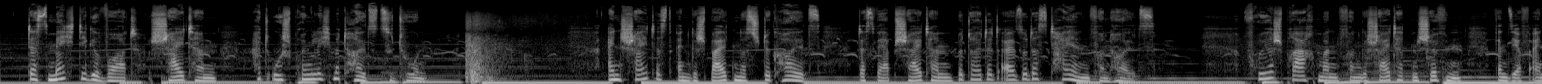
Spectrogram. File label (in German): off, deutsch frauen; sprecher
